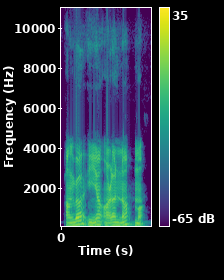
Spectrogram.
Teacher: इन सब का उच्चारण नासिका से होता है। · इन सब का उच्चारण स्थान नासिका यानी कि नाक से होता है।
